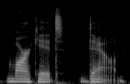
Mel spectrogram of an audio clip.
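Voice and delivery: usual speaking voice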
